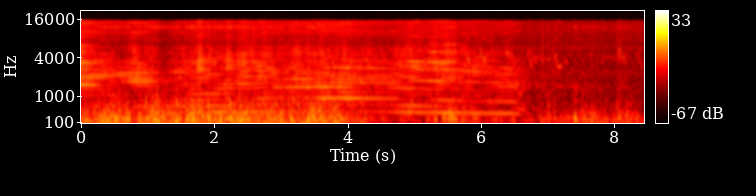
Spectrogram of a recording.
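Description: Radio-controlled GeeBee profile 3D model plane's motor and propeller whining high overhead at a steady pitch that sags slightly, then cutting off about six and a half seconds in as the throttle is closed for a glide. Low wind rumble on the microphone underneath.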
